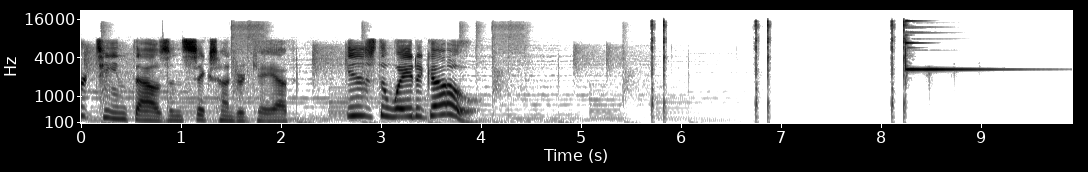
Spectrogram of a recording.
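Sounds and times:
mouse click sound effects: 0:05.7 - 0:05.9, 0:06.7 - 0:07.0
notification bell ding: 0:08.2 - 0:09.9.

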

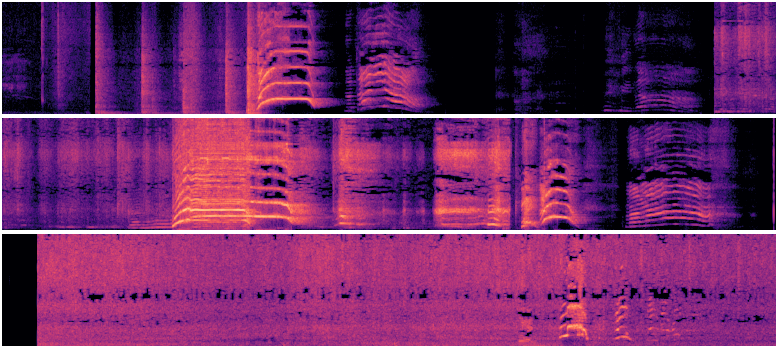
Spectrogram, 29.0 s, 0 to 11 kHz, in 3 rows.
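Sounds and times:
woman screaming: 0:03.2 - 0:05.2, 0:11.8 - 0:13.7, 0:16.2 - 0:17.0, 0:26.3 - 0:27.9
surf rushing: 0:19.8 - 0:29.0
wind: 0:19.8 - 0:29.0.

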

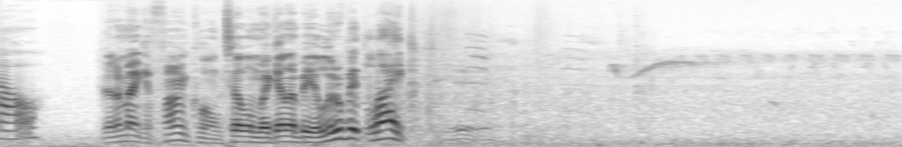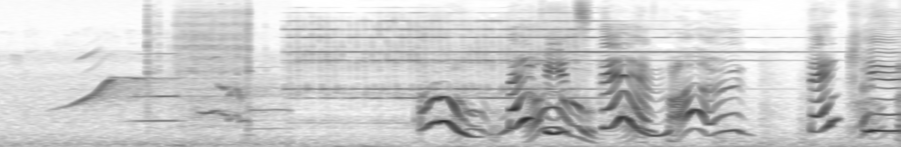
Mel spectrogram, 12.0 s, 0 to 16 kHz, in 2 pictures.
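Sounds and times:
telephone ringing: 0:07.0 - 0:12.0.

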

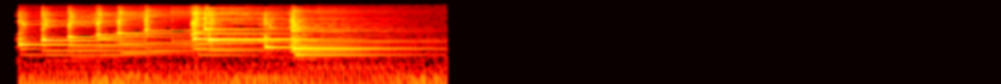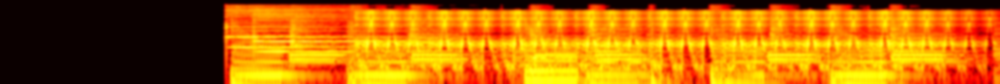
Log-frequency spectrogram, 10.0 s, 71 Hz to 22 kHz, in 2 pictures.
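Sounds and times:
chiming jingle: 0:00.1 - 0:02.2, 0:06.2 - 0:07.2.

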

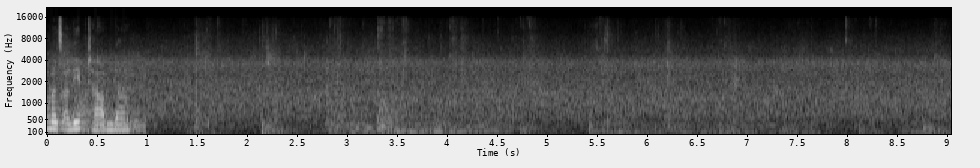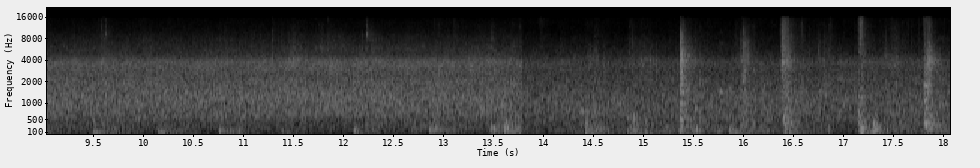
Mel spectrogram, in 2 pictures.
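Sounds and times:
rainwater rushing through tunnel: 0:00.0 - 0:18.0
footsteps on wet floor: 0:01.3 - 0:18.0.

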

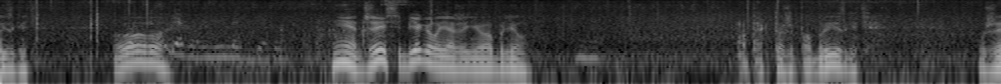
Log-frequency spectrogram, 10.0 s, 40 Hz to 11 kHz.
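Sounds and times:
garden hose spray hiss: 0:00.0 - 0:10.0.

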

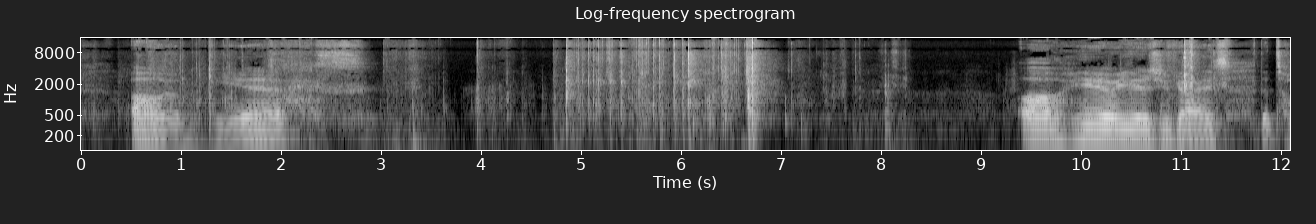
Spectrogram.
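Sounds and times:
plastic packaging crinkling: 0:00.5 - 0:07.8.

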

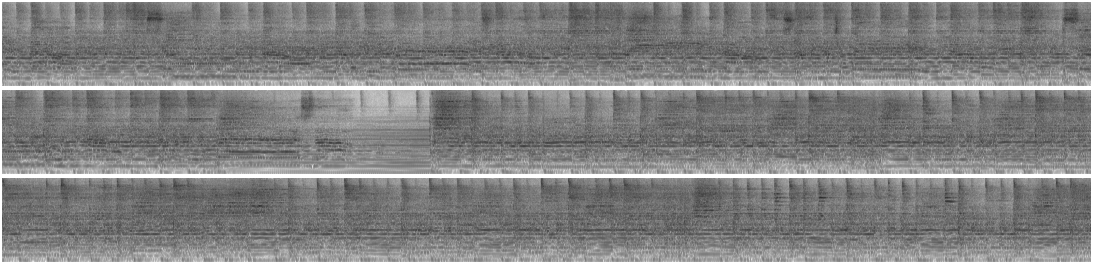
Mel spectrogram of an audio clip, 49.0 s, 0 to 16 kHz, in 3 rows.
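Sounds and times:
bass guitar: 0:00.0 - 0:49.0
electric guitar: 0:00.0 - 0:49.0
live rock band playing: 0:00.0 - 0:49.0
drum and cymbal hits: 0:22.6 - 0:49.0.

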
